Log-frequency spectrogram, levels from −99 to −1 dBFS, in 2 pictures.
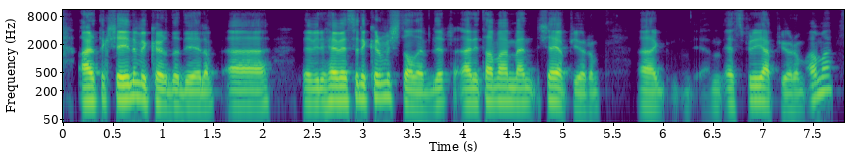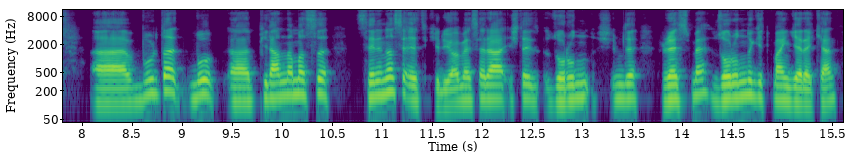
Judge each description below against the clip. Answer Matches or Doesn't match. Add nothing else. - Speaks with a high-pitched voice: Doesn't match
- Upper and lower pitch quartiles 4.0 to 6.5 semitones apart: Matches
